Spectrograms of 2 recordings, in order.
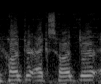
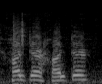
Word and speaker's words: Hunter x Hunter: Like, I used to say Hunter x Hunter, and ActF keeps screaming at me, it's Hunter Hunter.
